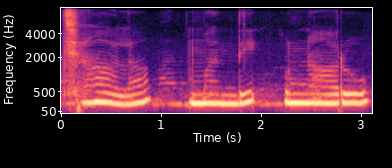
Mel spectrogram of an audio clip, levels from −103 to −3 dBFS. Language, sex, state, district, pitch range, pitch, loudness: Telugu, female, Andhra Pradesh, Sri Satya Sai, 205-225 Hz, 220 Hz, -13 LUFS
